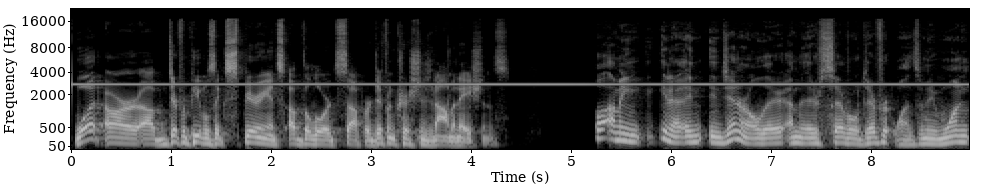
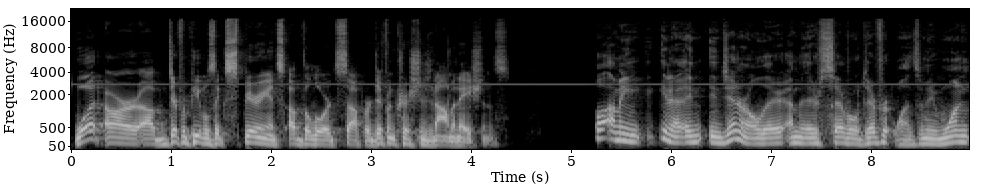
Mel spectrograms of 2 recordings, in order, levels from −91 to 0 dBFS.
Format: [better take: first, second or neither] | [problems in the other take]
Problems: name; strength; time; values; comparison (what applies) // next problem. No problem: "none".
second | high-pitched whine; loud; throughout; 3 kHz, 6 dB below the speech; faint in the second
